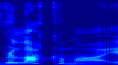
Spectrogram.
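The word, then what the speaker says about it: Rilakkuma: It's pronounced Relakuma because it's Japanese.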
